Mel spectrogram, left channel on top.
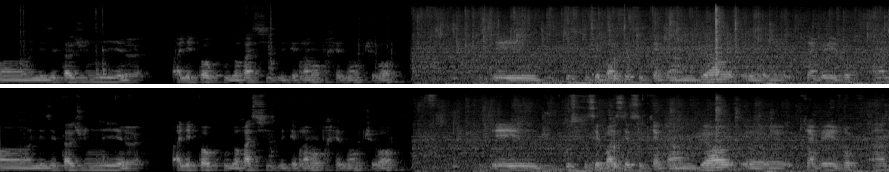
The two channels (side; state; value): both; normal; correlation 0.37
